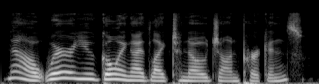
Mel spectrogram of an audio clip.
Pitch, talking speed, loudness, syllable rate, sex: 205 Hz, 205 wpm, -17 LUFS, 4.7 syllables/s, female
